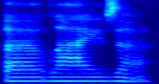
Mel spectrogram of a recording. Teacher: they will often use a schwa at the beginning and the end of my name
